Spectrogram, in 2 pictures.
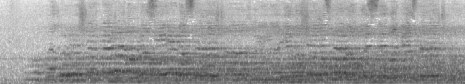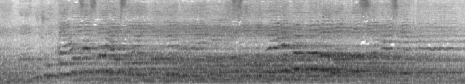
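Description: Mixed choir singing a Polish Christmas carol, men's and women's voices in parts. The choir enters about a second in, breaks briefly near the middle, then swells to its loudest a few seconds before the end.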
